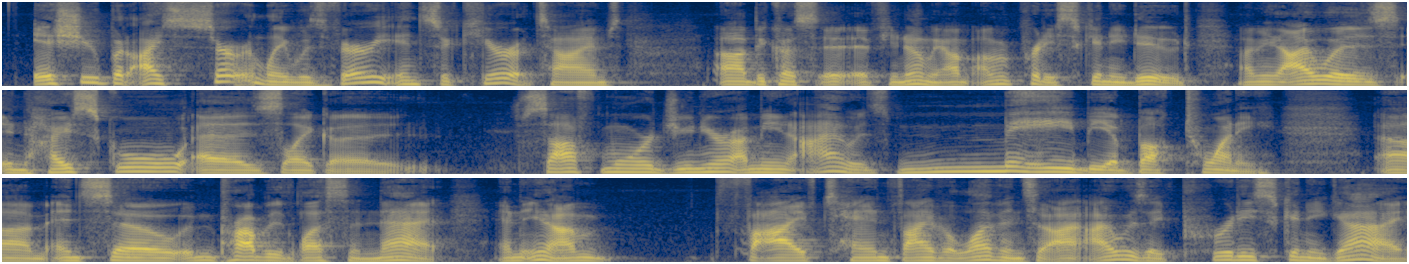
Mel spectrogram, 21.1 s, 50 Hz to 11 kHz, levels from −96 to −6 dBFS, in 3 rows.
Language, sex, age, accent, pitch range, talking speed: English, male, 40-59, American, 105-130 Hz, 175 wpm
